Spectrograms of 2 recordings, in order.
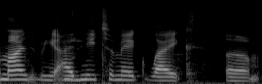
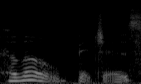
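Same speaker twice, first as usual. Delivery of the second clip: as deep as possible, breathy near whisper; 4 semitones lower, 10 dB quieter than usual. Asked to say the greeting in the deepest voice ever, very deep voice. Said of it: "make it like the most deep voice thing ever".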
